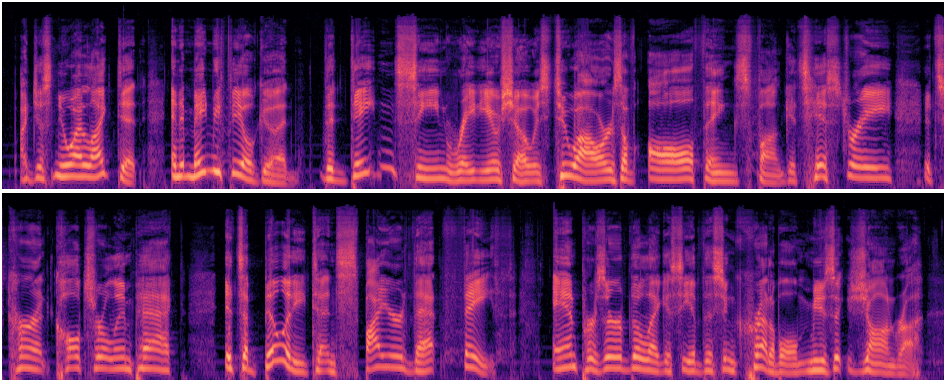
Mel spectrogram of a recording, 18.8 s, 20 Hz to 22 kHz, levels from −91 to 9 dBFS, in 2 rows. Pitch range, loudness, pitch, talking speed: 155-205 Hz, -16 LUFS, 180 Hz, 145 wpm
